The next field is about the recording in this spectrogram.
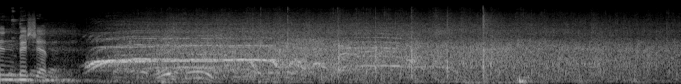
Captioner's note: cheering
